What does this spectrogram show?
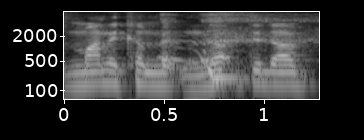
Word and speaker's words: Monica McNutt: I'm joined by ESPN's Monica McNutt. Did I pronounce that correctly?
